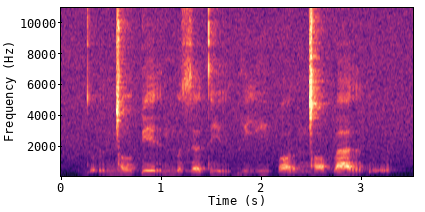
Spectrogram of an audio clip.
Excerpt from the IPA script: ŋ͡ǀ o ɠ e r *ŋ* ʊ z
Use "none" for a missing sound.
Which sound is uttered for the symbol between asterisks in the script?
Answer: ŋ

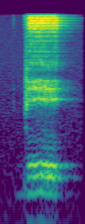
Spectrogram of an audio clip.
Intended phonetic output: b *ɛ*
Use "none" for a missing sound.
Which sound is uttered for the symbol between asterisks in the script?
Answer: e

